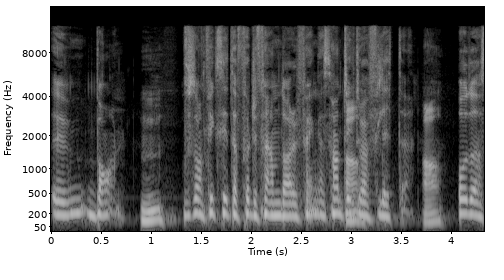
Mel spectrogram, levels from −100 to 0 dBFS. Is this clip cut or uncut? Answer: uncut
